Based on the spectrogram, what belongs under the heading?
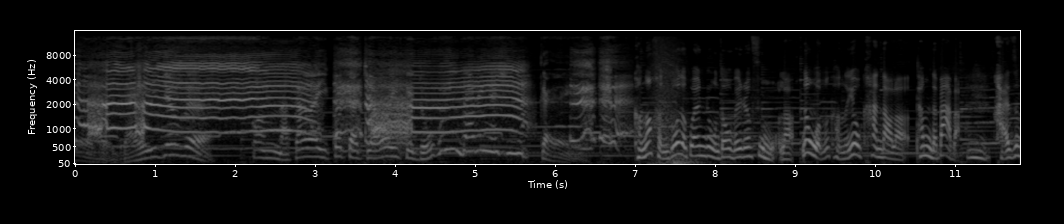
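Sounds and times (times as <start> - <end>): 
girl bursting into tears, wailing and sobbing: 0.0 - 7.0
speech: 2.7 - 11.8.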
